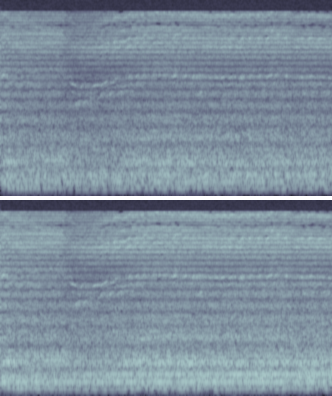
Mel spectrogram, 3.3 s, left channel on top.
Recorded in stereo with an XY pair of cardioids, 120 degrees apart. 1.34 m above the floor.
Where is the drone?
20° right.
